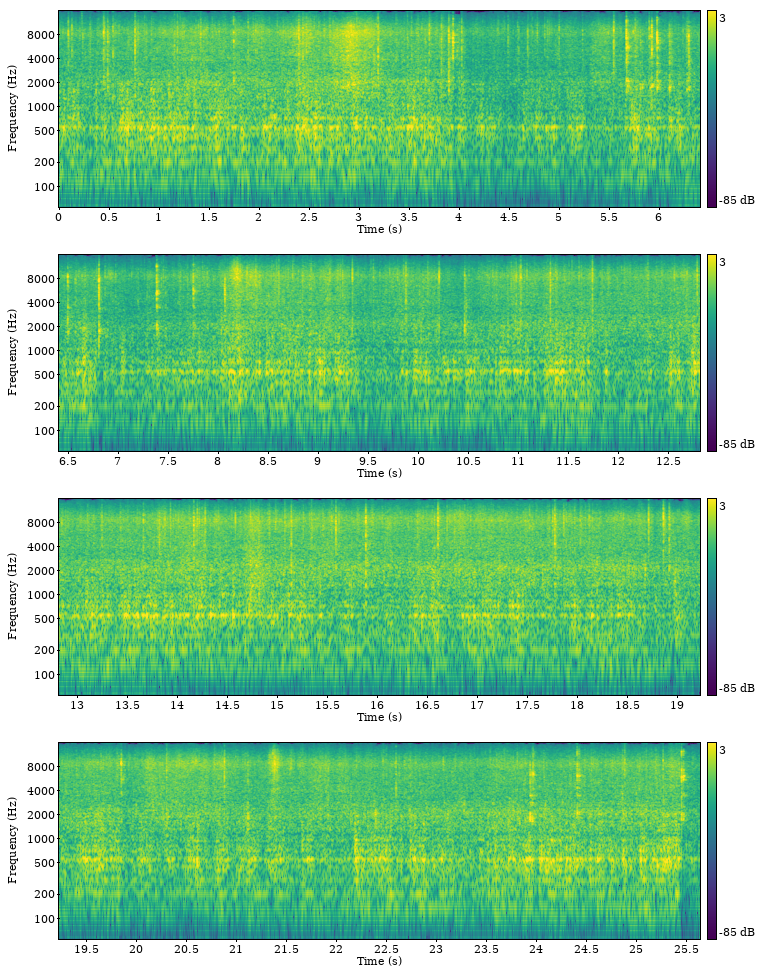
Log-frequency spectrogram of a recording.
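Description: Seafood fideuà broth bubbling and sizzling steadily in a steel paella pan on a gas burner, with metal tongs now and then clicking and scraping against the pan as the seafood is moved.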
